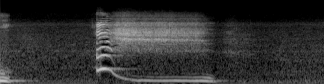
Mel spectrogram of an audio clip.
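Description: A man lets out a long, drawn-out shout that falls in pitch.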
